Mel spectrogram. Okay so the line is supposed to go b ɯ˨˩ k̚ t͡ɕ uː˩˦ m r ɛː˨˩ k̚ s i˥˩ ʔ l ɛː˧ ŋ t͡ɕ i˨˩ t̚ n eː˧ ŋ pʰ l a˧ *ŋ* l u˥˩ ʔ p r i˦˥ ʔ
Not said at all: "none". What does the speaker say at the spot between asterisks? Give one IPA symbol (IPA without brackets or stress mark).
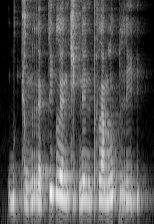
m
